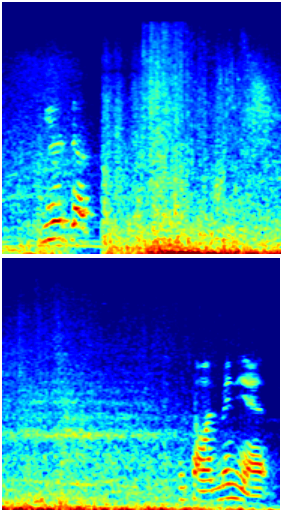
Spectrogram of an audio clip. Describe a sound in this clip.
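A truck crashes into water with a loud splash.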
